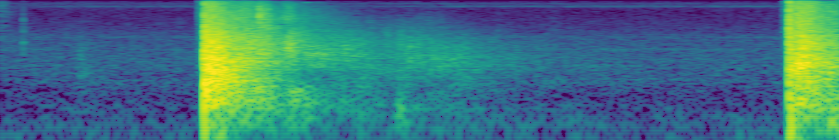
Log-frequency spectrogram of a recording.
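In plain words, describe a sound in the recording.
A revolver fires a loud shot that echoes outdoors.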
